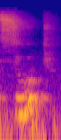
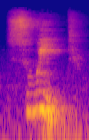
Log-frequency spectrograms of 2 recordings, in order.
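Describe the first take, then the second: First: The word sounds like suit. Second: The word sounds like sweet. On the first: The speaker calls it wrong. "is it suit? No" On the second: The speaker calls it right. "ये है sweet. Sweet, खाने का sweet, the same pronunciation"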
